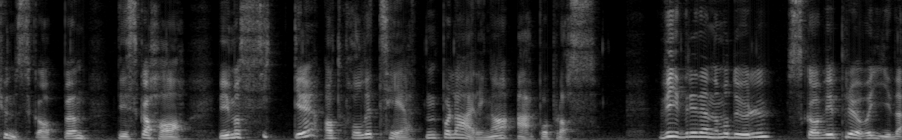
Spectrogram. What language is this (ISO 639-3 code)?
nor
